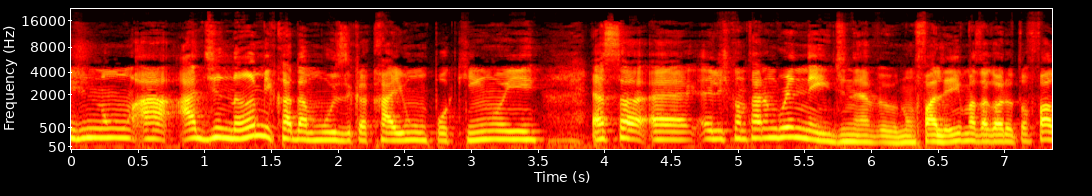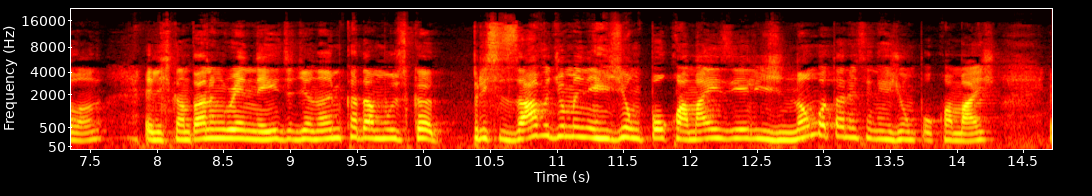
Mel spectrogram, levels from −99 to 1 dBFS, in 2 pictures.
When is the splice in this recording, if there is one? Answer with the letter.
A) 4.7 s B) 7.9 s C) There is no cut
C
